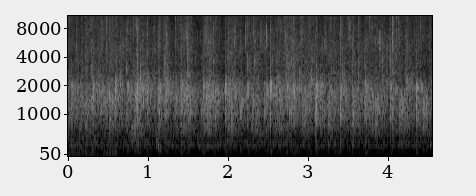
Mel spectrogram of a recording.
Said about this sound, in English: And what I'd like you to do now is put your hands together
